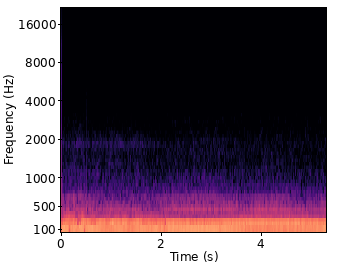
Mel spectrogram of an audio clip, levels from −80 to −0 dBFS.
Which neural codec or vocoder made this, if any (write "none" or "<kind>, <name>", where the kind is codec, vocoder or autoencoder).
vocoder, BigVGAN v2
